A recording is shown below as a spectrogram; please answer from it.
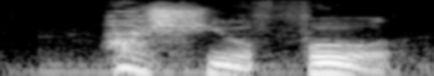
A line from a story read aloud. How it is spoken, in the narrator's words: Father Luis exclaimed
